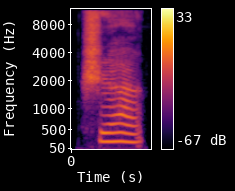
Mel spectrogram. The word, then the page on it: 时而: shí ér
